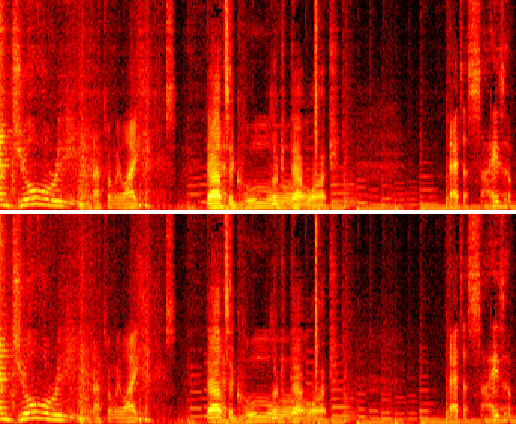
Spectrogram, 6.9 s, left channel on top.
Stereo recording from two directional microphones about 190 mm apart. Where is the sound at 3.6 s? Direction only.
25° left (ahead or behind).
